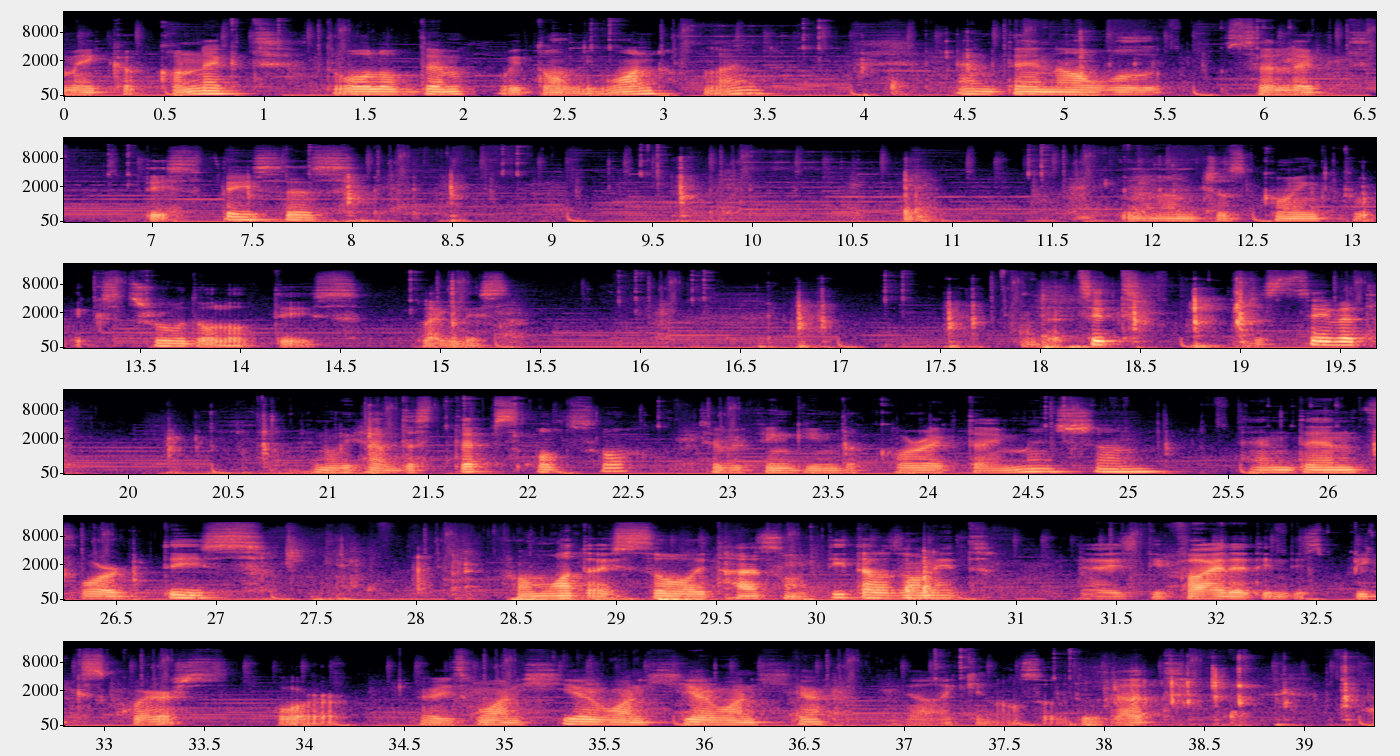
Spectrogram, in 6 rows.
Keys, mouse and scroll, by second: 1.0 click, 2.6 click, 3.7 click, 4.3 middle click, 4.7 alt+middle click, 5.2 middle click, 5.9 click, 6.8 click, 7.7 ctrl+click, 8.1 middle click, 8.7 ctrl+click, 9.4 ctrl+click, 9.8 right click, 11.4 middle click, 11.9 middle click, 13.5 shift+click, 15.9 click, 16.3 click, 16.6 right click, 16.8 F3, 17.5 F3, 18.1 right click, 18.8 ctrl+s, 20.6 F3, 21.0 c, 21.6 click, 21.8 right click, 22.7 click, 23.4 F3, 23.8 F3, 24.6 click, 25.0 F3, 25.3 F3, 26.0 F3, 37.2 right click, 37.8 click, 38.1-39.1 typing, 39.1 F3.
